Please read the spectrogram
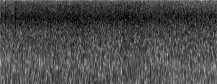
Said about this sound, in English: And as the waves wash over the unspoiled sand towards you,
